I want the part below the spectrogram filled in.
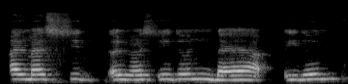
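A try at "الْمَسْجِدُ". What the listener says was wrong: मस्जिदू होगा बेटा, अल मस्जिदू होगा, ये गलती से तनवीन लगा हुआ है यहाँ पे। कभी एक वर्ड पे दोनों चीजें नहीं आ सकती, तनवीन भी आए अलिफ लाम भी आए, वो गलती से लग गया।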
